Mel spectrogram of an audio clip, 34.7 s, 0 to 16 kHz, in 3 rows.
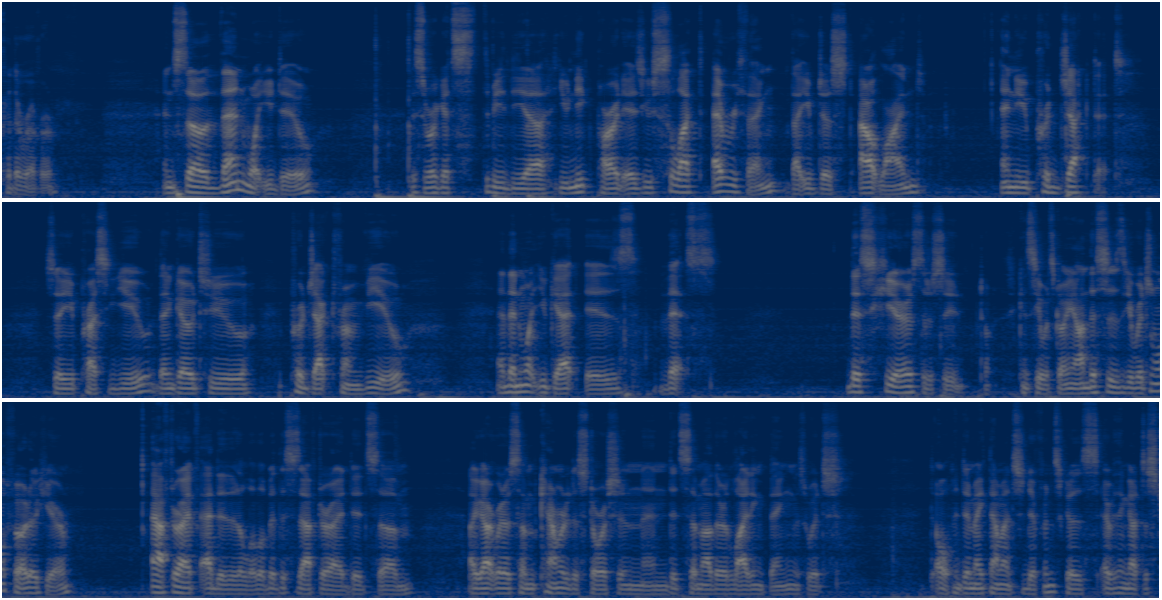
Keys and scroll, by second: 3.8 Tab, 4.0 Tab, 4.9 a, 5.2 a, 10.6 u, 17.8 ctrl+Up, 20.7 ctrl+Up, 21.1 Tab, 21.8 ctrl+Up.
